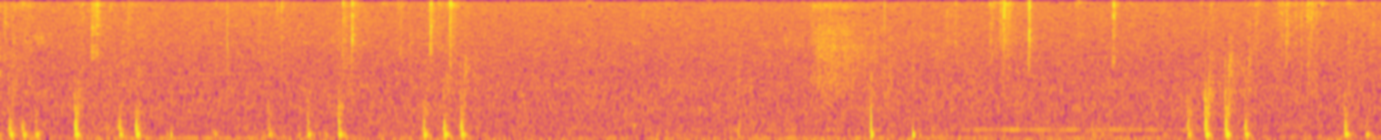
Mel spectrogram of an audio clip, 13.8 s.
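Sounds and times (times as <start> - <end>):
woodpecker knocking heard from within the tree: 0.0 - 4.8, 10.9 - 13.8
faint hum: 0.0 - 13.8.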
